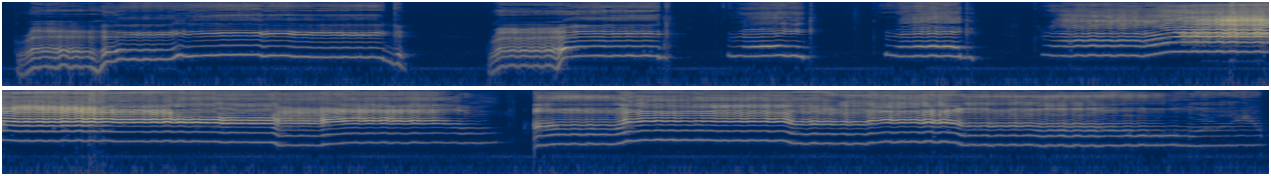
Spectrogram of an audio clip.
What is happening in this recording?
Deadman laying down some operatic phrases about obscure people from decades ago.
deadman, male, vocal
